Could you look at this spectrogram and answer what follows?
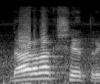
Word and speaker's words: ধর্মক্ষেত্রে: ধর্ম পরিষ্কার ধর্ম হলো এবার ক্ষেত্রে ক আর স ক আর স মূর্ধার স যেটা মূর্ধা উপরের দিকে চলে যাচ্ছে মূর্ধা এগুলো উচ্চারণ স্থানগুলো পরে আলোচনা করব আমরা তাহলে হচ্ছে উপরের দিকে যে চলে গেল তখন হল মূর্ধ স ধর্মত্রে কষেত্রে ক তাহলে দুটোকে উচ্চারণ করতে হবে ক্ষেত্র নয় কিন্তু ধর্মত্রে ধর্মত্রে কটা হালকা উচ্চারণ সেটা মূর্ধ যে সটা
